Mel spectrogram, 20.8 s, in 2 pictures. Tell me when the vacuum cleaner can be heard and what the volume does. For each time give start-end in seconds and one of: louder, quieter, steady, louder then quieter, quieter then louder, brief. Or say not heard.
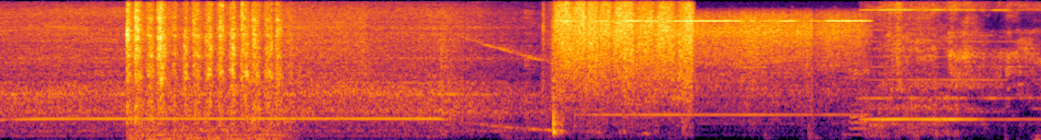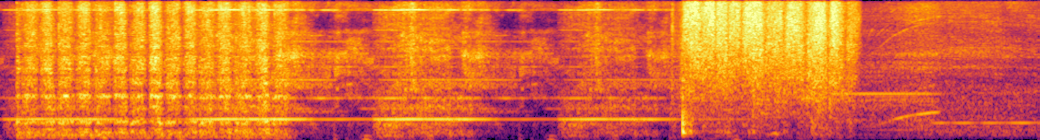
0.0-20.7 louder then quieter.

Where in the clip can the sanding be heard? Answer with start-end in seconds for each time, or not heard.
1.2-3.0, 5.4-7.0, 10.6-13.4, 17.1-19.1.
